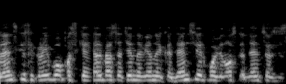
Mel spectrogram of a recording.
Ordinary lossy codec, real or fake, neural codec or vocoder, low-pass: AAC, 64 kbps; real; none; 7.2 kHz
